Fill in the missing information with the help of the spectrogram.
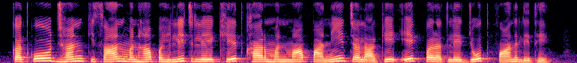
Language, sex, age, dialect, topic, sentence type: Chhattisgarhi, female, 25-30, Western/Budati/Khatahi, agriculture, statement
